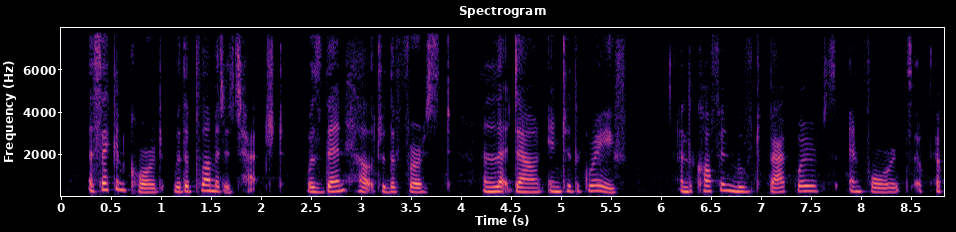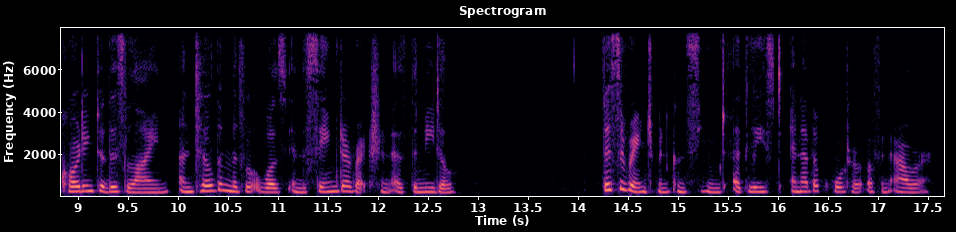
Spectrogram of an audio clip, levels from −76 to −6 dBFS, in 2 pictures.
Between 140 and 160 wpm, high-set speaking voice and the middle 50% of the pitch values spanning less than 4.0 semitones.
No: average, 175 wpm; high, 220 Hz; average, 2.9 semitones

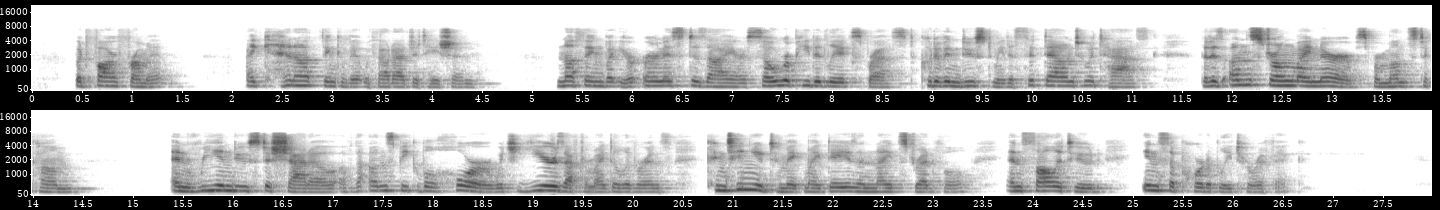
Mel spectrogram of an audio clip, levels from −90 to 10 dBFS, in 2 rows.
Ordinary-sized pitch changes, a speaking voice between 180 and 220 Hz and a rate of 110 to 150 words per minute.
Yes: average, 4.0 semitones; high, 190 Hz; slow, 135 wpm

